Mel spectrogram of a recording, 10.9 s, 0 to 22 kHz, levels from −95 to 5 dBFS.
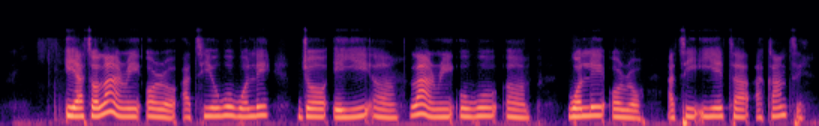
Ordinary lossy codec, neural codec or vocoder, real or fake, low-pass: Opus, 32 kbps; none; real; 7.2 kHz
